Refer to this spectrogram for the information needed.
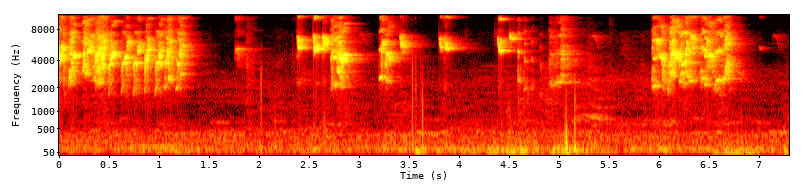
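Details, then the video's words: Lovebird learning to ngekek, the long trill: buzzy, rattling bursts up to a second long alternate with shorter sharp chirps, loud and high, with brief pauses and faint clicks in between. "burung lovebird belajar ngekek"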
